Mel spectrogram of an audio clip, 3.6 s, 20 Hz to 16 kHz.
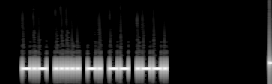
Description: Morse code, heard as a keyed tone, about 32 wpm, 700 Hz. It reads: K5NMP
